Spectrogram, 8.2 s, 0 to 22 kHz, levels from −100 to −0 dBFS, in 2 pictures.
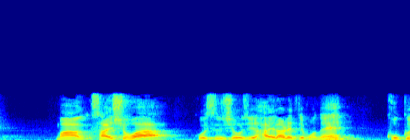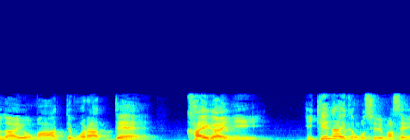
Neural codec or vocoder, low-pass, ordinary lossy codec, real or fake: none; 7.2 kHz; none; real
